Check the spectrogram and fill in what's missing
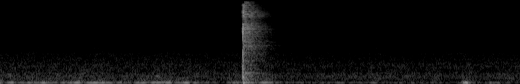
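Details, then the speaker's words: A single sharp loud pop with brief hiss as a needle-free pressurized intradermotherapy pen fires a three-unit shot into ballistic gelatin, reaching greater depth than one or two units; then quiet room noise. "pressurizei vou andar três pontinhos completo Ó um dois três pontinhos três unidades para você visualizar a profundidade que ele vai colocar aqui do lado para fazer a aplicação"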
